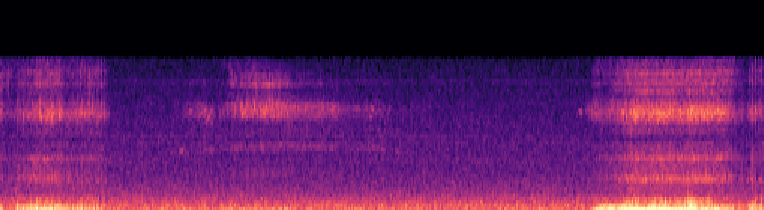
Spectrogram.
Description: Here is my mini schnauzer, Whisky, deep in slumber land, snoring endearingly like a little piglet! :)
